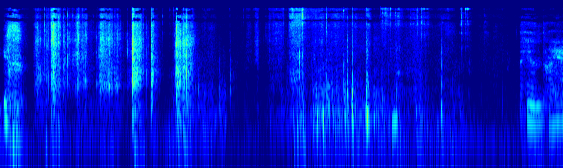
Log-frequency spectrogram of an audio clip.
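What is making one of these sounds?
Items rustle and clink as a hand rummages through a bag.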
